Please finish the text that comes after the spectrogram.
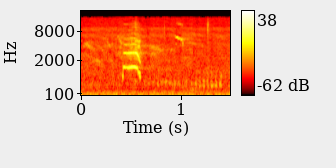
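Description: A blue peafowl at a breeding farm gives one short, fairly loud honking call, heard alone against a faint background with no talking.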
